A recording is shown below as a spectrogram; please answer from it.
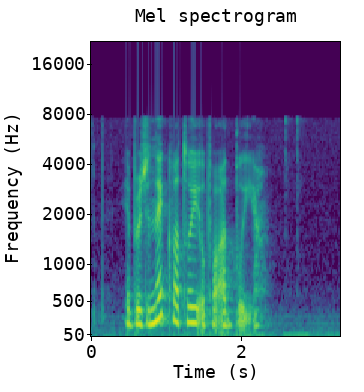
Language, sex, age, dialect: Faroese, female, 15-35, Suðurstreymoy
